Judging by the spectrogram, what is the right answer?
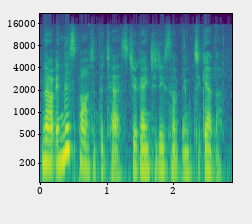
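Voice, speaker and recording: A woman serves as an examiner and reads out scripted test instructions. Her voice sits a little low, and her delivery is formal and measured. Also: expressive, a little hiss or hum.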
